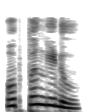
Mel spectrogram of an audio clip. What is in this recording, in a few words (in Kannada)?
"ಒಪ್ಪಂಗಿಡು", Kannada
